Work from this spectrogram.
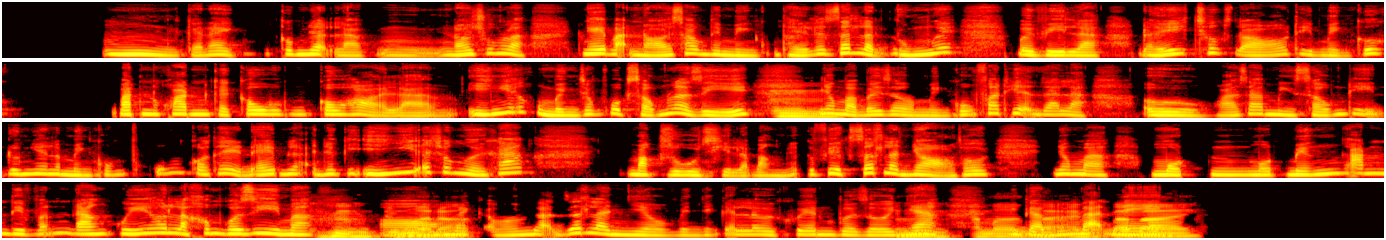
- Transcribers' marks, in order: tapping; chuckle
- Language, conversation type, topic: Vietnamese, advice, Làm sao để bạn có thể cảm thấy mình đang đóng góp cho xã hội và giúp đỡ người khác?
